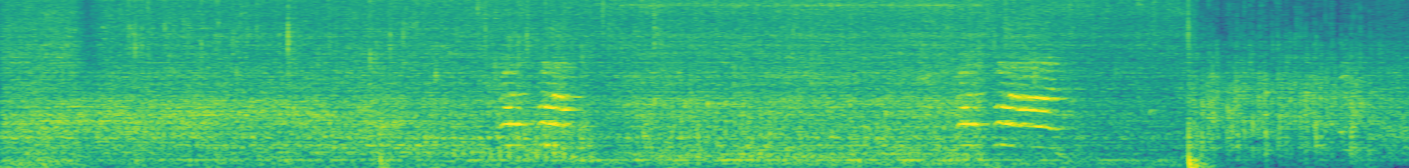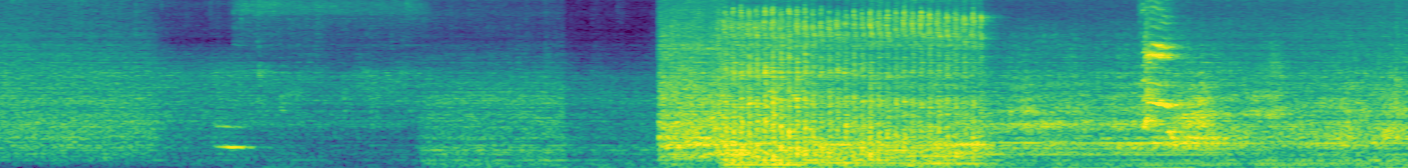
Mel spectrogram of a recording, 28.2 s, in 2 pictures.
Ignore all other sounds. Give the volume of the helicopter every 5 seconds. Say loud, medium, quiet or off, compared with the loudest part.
medium, medium, off, off, loud, medium.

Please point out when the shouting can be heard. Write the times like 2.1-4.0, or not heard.
5.0-5.7, 9.6-10.8, 25.4-25.9.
